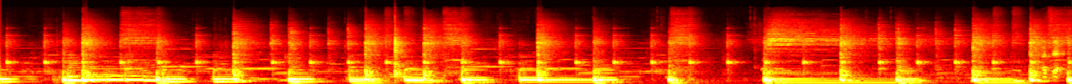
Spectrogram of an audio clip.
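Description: Drum kit and bass guitar playing a rock groove together, regular drum hits over a bass line that steps between notes, with one long held low bass note about eight seconds in.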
